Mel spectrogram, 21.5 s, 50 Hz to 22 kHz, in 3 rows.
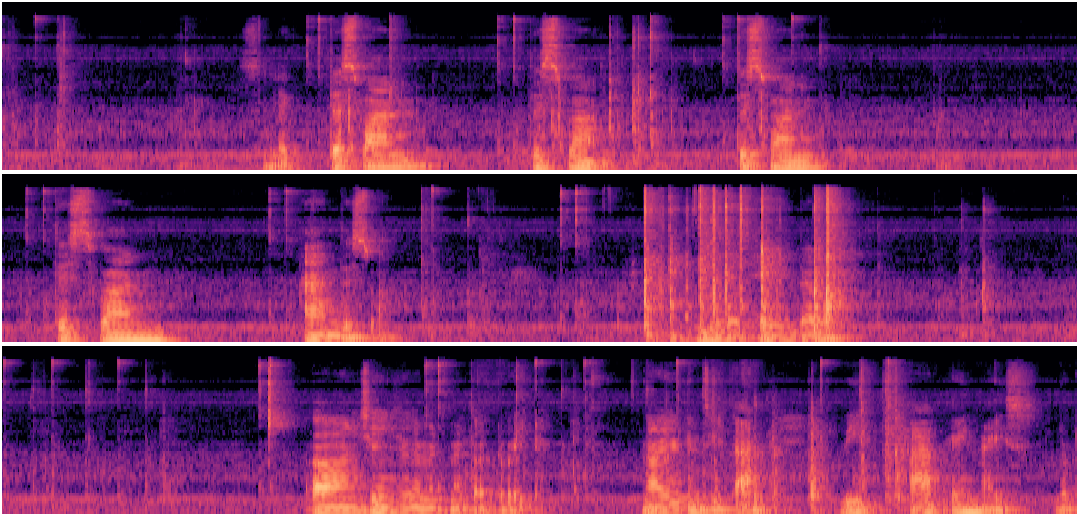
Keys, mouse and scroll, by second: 0.6-1.3 scroll up 4, 2.0 alt+shift+right click, 3.3 alt+shift+right click, 4.5 ctrl+z, 4.8 alt+shift+right click, 5.3 middle click, 5.6-6.6 scroll up 1, 7.3 alt+shift+right click, 8.9 alt+shift+right click, 9.7-10.1 scroll down 2, 10.1 shift+middle click, 10.9-12.0 drag, 12.0 KP_0, 13.9-14.3 scroll down 2, 14.3-16.1 shift+middle drag, 16.1-17.9 drag, 17.9-19.2 shift+middle drag, 19.2-19.8 scroll up 1, 19.8-21.5 shift+middle drag.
